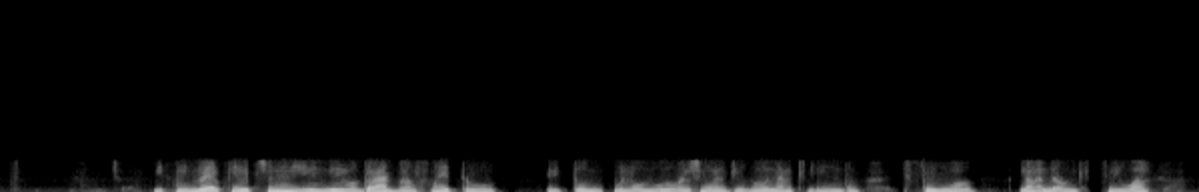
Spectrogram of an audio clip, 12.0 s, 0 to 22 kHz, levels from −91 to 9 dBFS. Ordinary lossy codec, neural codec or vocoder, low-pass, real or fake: Opus, 24 kbps; codec, 16 kHz, 0.5 kbps, FreqCodec, larger model; 3.6 kHz; fake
